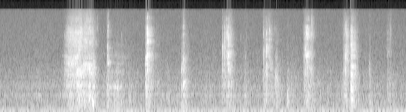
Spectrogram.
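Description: A person chewing a mouthful of food close to the microphone, a short chewing noise about twice a second, starting about a second in.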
